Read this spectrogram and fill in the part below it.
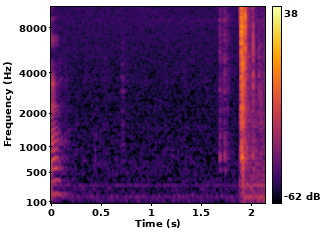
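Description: A Samsung AF 450D autofocus film camera fires its shutter, one quiet sharp click and whir after a faint preceding tick, close up in a hushed room.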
